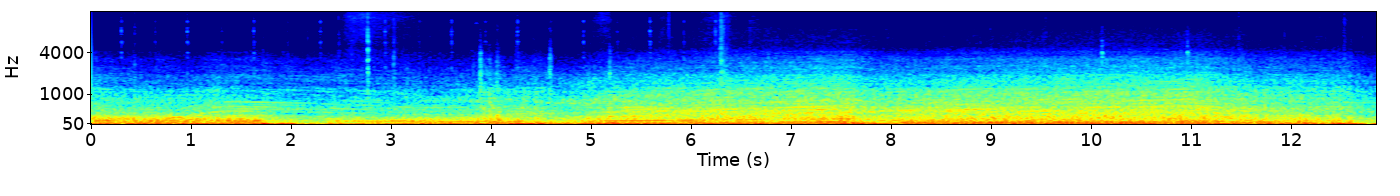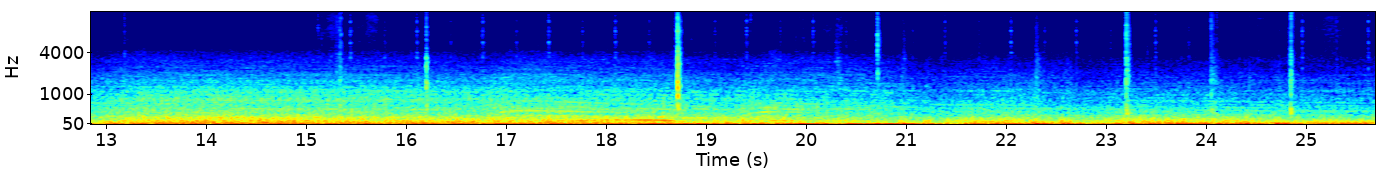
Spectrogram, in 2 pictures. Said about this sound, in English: this 9-speed automatic and this 2-liter turbo just don't play together really well.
